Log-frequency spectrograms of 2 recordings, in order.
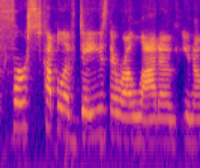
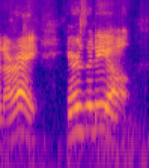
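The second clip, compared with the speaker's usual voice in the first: stern, no-nonsense classroom teacher tone; 3 dB louder than usual. Teacher recalls addressing students who were not filling out reading logs, in teacher voice. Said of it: "I did my teacher voice".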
